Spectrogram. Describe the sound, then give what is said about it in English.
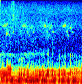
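A hungry person's stomach rumbles: a deep, drawn-out, loud, low gurgling growl that churns steadily for under two seconds with no voices over it. “Sorry, that was my stomach.”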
